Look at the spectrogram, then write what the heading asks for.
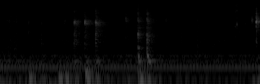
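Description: Fast bursts of typing on a computer keyboard in a quiet room, close and faint, over a steady low hum with no voices.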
